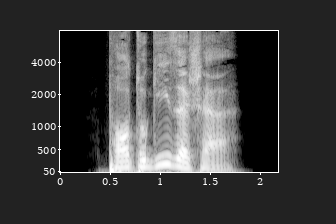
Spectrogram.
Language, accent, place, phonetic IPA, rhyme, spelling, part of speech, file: German, Germany, Berlin, [ˌpɔʁtuˈɡiːzɪʃɐ], -iːzɪʃɐ, portugiesischer, adjective, De-portugiesischer.ogg
- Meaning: inflection of portugiesisch: 1. strong/mixed nominative masculine singular 2. strong genitive/dative feminine singular 3. strong genitive plural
